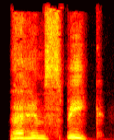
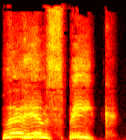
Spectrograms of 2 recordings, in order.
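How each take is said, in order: First: High-pitched call, only moderately raised; insistent call. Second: High, loud, drawn-out command; scream. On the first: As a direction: call it out firmly to the crowd. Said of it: "she called again". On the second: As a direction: scream to silence a mob. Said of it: "Ashurzu screamed". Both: A narrator's reading.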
